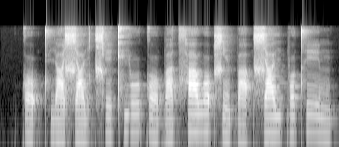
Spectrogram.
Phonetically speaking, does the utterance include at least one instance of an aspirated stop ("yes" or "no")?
yes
